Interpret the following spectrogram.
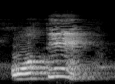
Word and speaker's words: অতীত: কোনো একটি বর্ণ থাকে, তাহলে প্রথম অয়ের উচ্চারণটি ওয়ের মতন হবে।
